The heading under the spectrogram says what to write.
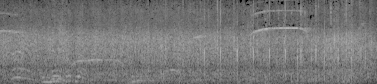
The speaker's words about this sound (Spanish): Espero que te llegue, que retumbe el teatro, este aplauso de España va para Cádiz, su gaditano.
